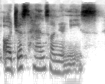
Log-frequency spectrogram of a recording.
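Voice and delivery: normal talking voice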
